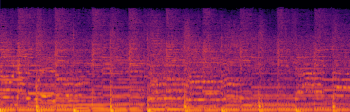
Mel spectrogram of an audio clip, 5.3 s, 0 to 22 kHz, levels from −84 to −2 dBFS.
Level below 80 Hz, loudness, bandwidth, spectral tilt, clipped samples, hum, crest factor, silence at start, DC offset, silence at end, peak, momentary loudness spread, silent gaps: -30 dBFS; -24 LUFS; 17 kHz; -4.5 dB/octave; under 0.1%; none; 14 dB; 0 s; under 0.1%; 0 s; -10 dBFS; 4 LU; none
